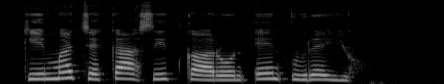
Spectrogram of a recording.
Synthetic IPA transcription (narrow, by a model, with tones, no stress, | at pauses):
ki˨ma˦t͡ʃɛ˨ka˦si˦t̪̚ka˨ɾo˨nɛ˦nu˨ɾe˦ju˨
